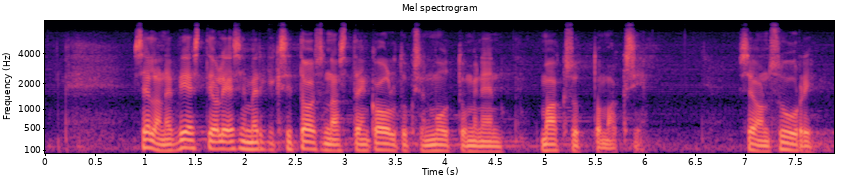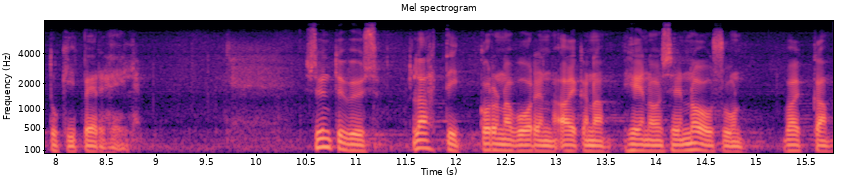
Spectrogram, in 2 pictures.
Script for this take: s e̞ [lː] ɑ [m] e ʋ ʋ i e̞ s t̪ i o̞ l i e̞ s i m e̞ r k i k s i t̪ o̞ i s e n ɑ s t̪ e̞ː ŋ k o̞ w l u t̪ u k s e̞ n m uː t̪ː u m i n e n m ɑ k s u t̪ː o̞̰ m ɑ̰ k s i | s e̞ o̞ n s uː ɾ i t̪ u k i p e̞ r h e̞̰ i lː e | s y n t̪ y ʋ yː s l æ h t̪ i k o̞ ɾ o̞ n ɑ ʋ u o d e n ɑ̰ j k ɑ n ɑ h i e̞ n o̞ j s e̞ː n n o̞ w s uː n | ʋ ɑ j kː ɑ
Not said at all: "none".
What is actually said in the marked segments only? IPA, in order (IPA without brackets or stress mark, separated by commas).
lː, n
